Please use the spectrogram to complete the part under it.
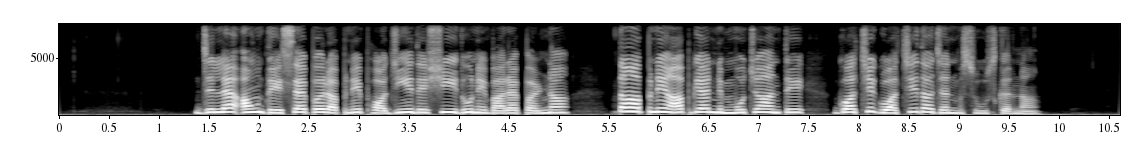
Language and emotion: Dogri, sad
